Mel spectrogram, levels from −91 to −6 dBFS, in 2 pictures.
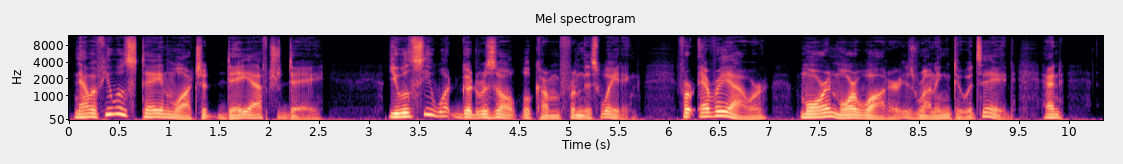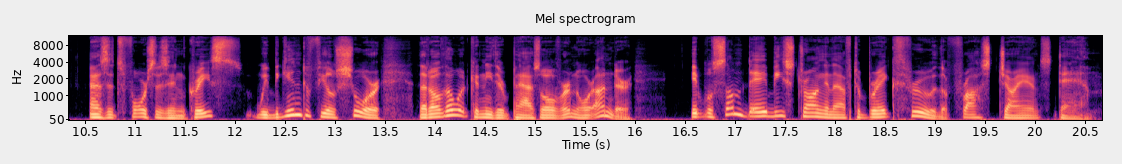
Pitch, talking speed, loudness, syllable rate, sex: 125 Hz, 195 wpm, -19 LUFS, 4.8 syllables/s, male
